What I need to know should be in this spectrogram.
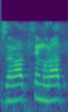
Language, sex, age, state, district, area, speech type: Urdu, male, 18-30, Telangana, Hyderabad, urban, spontaneous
